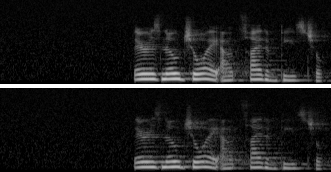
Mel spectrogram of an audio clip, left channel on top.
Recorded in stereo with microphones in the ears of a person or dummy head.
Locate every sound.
1.3 s a woman speaking: 30° left (ahead or behind), 0.5 m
